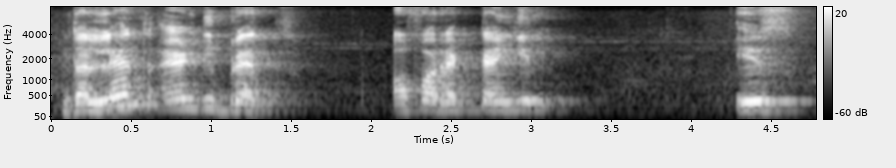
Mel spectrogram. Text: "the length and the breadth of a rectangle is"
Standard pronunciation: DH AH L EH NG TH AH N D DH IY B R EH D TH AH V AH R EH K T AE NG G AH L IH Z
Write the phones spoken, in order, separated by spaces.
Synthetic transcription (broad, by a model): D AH L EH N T AH N D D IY B R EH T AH F AH R EH K T AE NG G AH L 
